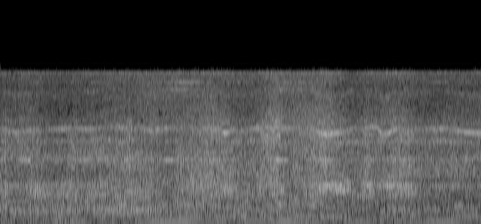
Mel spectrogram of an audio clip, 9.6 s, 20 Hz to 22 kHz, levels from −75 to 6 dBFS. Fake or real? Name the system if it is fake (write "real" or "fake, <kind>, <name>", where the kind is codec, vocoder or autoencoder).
real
